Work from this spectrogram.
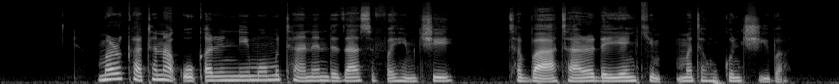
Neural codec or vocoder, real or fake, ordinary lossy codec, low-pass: none; real; none; 19.8 kHz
